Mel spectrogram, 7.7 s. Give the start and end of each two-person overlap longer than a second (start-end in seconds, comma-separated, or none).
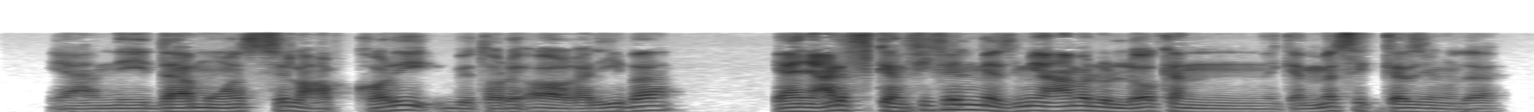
none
